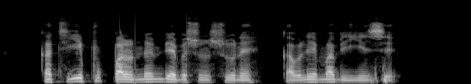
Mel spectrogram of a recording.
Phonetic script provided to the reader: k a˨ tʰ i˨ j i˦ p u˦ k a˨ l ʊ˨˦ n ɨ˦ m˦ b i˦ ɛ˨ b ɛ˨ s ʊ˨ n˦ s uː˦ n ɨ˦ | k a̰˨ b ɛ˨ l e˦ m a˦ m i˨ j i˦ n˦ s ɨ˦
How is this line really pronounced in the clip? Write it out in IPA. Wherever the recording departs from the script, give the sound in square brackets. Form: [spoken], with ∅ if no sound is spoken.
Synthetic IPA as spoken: k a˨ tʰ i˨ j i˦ p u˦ [k͡p] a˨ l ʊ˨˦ n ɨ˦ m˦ b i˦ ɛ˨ b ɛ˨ s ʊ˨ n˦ s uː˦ n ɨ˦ | k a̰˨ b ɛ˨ l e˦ m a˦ [b] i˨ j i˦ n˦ s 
